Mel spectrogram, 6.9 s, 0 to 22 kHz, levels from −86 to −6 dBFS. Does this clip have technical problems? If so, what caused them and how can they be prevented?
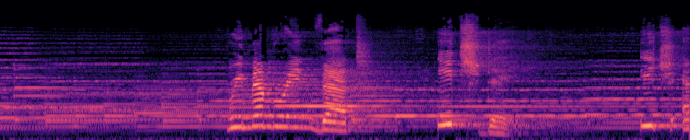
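Yes, there's one brief glitch at about 4.38 s, from damaged data in a compressed stream. The decoder hit corrupted bytes, lost sync, and skipped ahead to the next frame header, so the sound briefly breaks up. To prevent it, check file integrity with checksums and use error-resilient transport or storage.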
